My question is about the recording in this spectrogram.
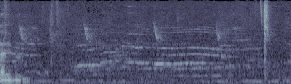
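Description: Birds calling in the background: two low drawn-out notes and several short, high falling chirps.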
